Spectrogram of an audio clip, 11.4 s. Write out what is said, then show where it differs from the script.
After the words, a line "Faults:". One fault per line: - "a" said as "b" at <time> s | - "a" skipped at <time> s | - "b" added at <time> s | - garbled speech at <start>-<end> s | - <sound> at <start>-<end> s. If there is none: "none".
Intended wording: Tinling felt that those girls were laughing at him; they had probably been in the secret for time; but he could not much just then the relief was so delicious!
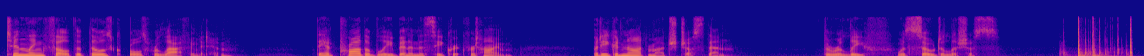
Tinling felt that those girls were laughing at him; they had probably been in the secret for time; but he could not much just then the relief was so delicious!
Faults:
- dropout at 1.2-1.3 s
- squeak at 10.6-11.3 s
